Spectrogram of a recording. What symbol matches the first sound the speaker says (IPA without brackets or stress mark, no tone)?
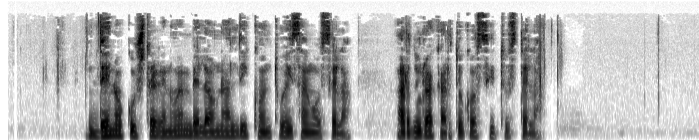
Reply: d̪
